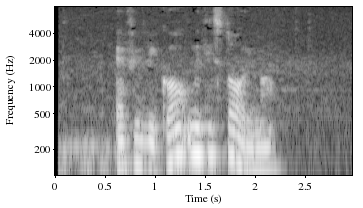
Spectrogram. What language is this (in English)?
Greek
